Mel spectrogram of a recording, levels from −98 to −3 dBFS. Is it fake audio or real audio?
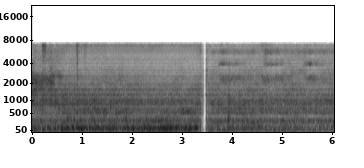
fake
